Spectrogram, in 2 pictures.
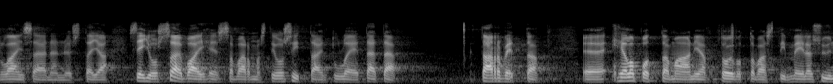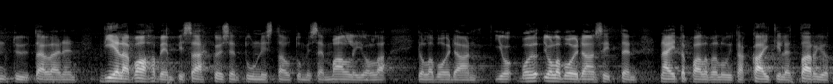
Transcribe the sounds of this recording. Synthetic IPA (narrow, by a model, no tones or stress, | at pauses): nlɑinsæːdænːøst̪æjɑsejosːɑiʋʋɑiheːsːɑʋɑrmɑst̪iosit̪ːɑint̪uleːt̪æt̪æ | t̪ɑrʋet̪ːɑː | helpot̪ːɑmɑːnjɑt̪oiʋot̪ːɑʋɑst̪imeilːæsynt̪yːt̪ælːænenʋielæʋɑhʋempisæhkøisent̪unːist̪ɑut̪umisemmɑlːijolːɑ | jolːɑʋoidɑːnjoʋojolːɑʋoidɑːnsit̪ːen | næit̪æpɑlʋeluit̪ɑkɑikilːet̪tɑrjo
